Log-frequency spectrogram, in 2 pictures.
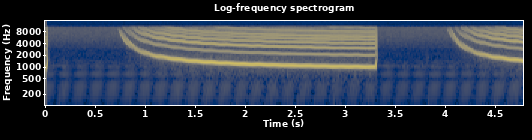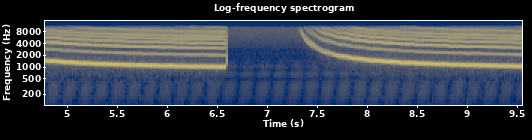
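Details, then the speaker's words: ITT Pentaconta crossbar office, Asheboro NC, March 1977, phone left off the hook: loud falling and rising howl repeating every three seconds or so with short quiet gaps, the off-hook howler warning. "but here in Ashborough as well as I think if my memory is right in like 1971 in Durham North Carolina I did hear something that actually fits that name here's what happened one time when I left my phone off the hook here"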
